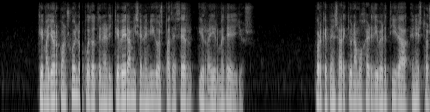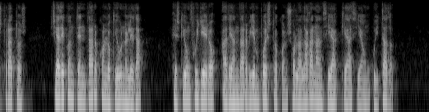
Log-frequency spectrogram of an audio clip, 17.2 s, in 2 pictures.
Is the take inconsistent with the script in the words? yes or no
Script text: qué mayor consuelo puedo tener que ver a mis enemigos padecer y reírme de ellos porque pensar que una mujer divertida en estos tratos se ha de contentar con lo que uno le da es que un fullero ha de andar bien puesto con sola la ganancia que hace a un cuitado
no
